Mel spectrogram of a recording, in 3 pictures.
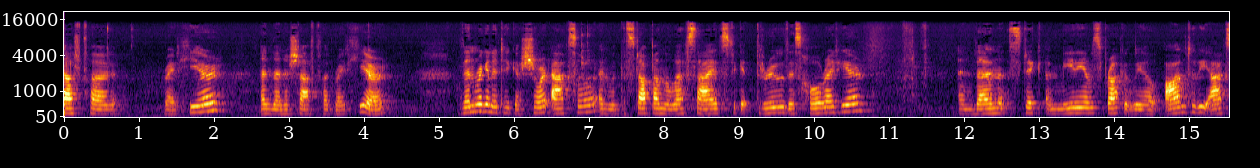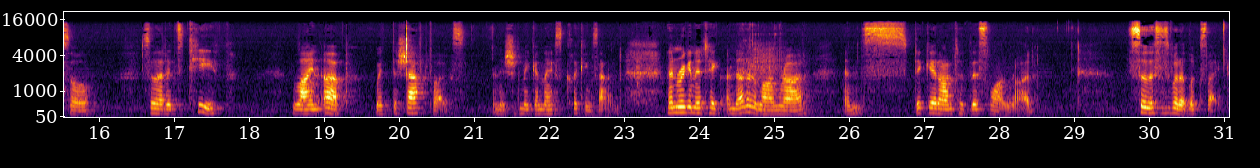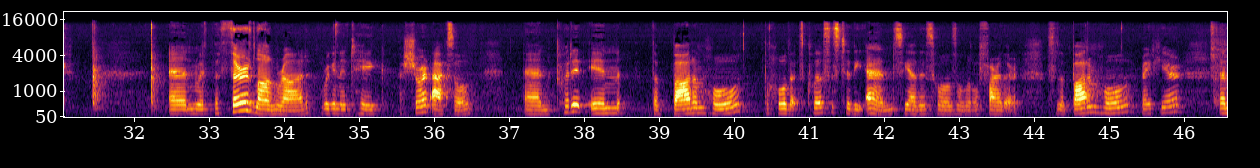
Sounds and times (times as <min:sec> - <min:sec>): Speech: 0:00.0 - 0:04.4, 0:05.3 - 0:10.8, 0:11.9 - 0:16.0, 0:16.6 - 0:17.8, 0:18.6 - 0:23.0, 0:23.6 - 0:28.6, 0:29.7 - 0:31.2, 0:32.4 - 0:36.6, 0:37.2 - 0:46.5.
